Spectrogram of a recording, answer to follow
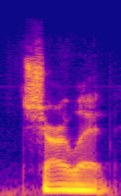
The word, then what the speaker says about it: Charlotte: an office in um Charlotte everybody locally pronounces it Charlotte but it's spelled Charlotte so Charlotte uh Vermont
